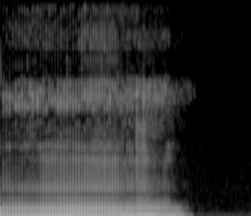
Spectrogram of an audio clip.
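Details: A Cavalier King Charles Spaniel gives a hearty snore: one rough, vibrating, rattling breath lasting under a second and a half, wavering slightly in pitch before it cuts off into quiet.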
